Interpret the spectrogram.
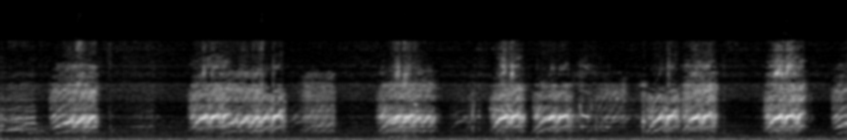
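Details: Swiftlet chirps in loud, raspy clusters with piping whistled notes inside, groups roughly every half second, faint hum underneath.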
